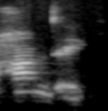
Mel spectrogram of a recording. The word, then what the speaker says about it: Hyundai: And here's the thing, Hyundai already confirmed none of them even worked directly for Hyundai. Hyundai, that's how you pronounce it, by the way.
